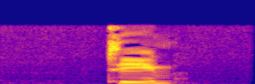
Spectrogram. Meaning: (verb) 1. To be stocked to overflowing 2. To be prolific; to abound; to be rife 3. To fall prolifically
- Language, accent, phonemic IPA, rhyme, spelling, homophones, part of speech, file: English, UK, /tiːm/, -iːm, teem, team, verb / noun, En-uk-teem.ogg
